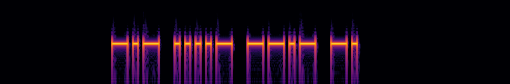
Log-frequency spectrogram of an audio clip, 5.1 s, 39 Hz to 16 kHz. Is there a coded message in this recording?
Yes: Morse code from 1.1 to 3.6 s, heard as a keyed tone, about 23 wpm, 700 Hz. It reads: K4QN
